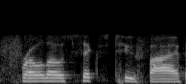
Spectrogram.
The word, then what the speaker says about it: Frolow: You can find me on Twitter at Frolow625, and that's spelled F-R-O-L-O-W.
